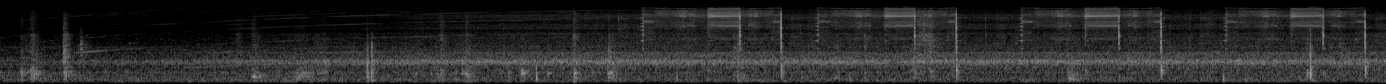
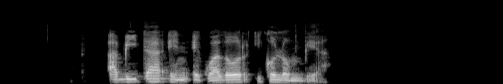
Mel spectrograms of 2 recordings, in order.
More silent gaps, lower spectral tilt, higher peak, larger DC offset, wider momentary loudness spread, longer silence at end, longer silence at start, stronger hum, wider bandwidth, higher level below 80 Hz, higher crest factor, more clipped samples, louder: neither; second, -1 dB/octave vs -8 dB/octave; about the same, -2 dBFS vs 0 dBFS; neither; first, 14 LU vs 9 LU; second, 0 s vs 1.8 s; second, 0 s vs 1.1 s; neither; first, 15.5 kHz vs 6.4 kHz; second, -82 dBFS vs -58 dBFS; first, 34 dB vs 20 dB; neither; second, -33 LUFS vs -17 LUFS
